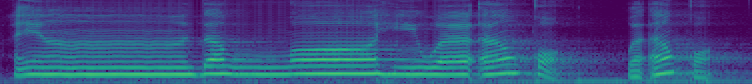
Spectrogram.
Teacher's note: Allah mad asli atau mad tabi'i karena ada baris fathah tegak di atas huruf lam. Maka bacanya panjang 2 harokat.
